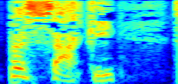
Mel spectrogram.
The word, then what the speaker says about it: Psaki: Now, Peter Ducey is at a press briefing with Jen Psaki, silent P, of course.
